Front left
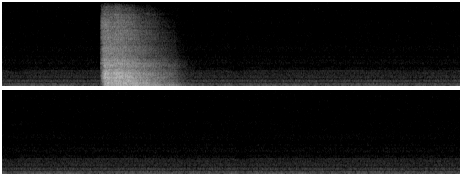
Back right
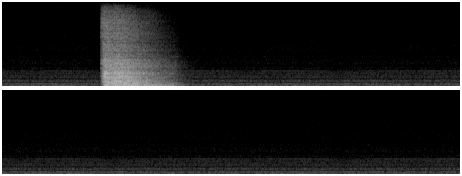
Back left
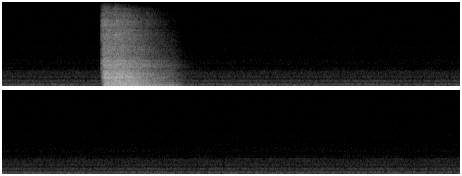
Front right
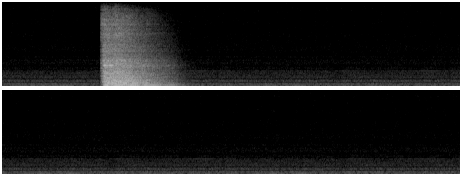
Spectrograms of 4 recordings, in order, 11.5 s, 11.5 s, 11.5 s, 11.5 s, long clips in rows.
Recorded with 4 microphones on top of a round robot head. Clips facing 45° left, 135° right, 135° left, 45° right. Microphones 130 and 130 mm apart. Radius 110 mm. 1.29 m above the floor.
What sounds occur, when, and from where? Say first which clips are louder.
1.2 s a door slam: front left 1 dB, front right 2 dB; 85° right, 1.8 m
